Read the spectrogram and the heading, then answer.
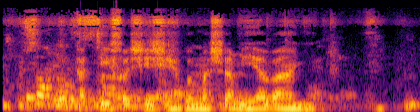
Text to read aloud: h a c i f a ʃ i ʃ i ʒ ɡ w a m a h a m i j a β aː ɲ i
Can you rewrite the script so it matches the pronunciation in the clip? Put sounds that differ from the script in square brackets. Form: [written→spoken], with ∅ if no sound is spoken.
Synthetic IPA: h a [c→t] i f a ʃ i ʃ i ʒ ɡ w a m a [h→ʃ] a m i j a β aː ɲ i

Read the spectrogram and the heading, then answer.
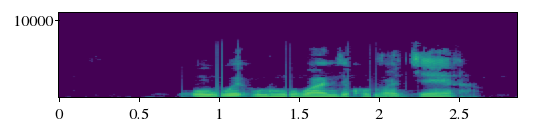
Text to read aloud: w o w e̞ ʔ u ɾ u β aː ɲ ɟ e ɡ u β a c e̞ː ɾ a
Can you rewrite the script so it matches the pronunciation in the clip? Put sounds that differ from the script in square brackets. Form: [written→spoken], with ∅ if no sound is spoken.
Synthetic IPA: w o w e̞ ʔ u ɾ u [β→w] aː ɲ ɟ e [ɡ→k] u [β→v] a c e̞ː ɾ a

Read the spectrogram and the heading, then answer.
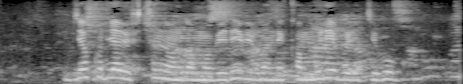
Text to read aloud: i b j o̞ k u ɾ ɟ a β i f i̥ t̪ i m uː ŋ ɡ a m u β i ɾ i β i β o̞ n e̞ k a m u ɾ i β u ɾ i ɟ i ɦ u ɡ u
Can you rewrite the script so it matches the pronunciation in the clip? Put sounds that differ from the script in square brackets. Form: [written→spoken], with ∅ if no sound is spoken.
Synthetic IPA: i b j o̞ k u ɾ ɟ a β i f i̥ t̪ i [m→n] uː ŋ ɡ a m u β i ɾ i β i β o̞ n e̞ k a m u ɾ i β u ɾ i ɟ i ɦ u ɡ u

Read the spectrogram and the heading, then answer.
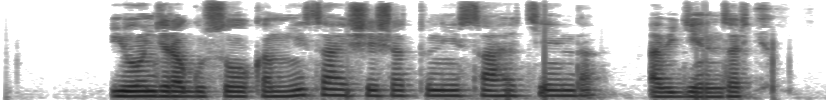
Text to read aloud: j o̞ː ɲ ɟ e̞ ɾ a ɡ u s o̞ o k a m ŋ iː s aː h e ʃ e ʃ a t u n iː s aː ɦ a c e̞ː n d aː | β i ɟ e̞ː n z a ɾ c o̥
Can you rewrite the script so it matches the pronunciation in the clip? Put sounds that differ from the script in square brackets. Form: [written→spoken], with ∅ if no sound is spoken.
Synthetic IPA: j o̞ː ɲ ɟ e̞ ɾ a ɡ u s o̞ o k a m ŋ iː s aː h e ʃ e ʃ a t u n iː s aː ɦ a c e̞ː n d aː | β i ɟ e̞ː n z a ɾ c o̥

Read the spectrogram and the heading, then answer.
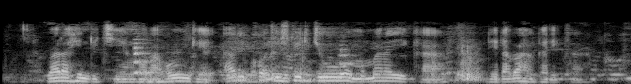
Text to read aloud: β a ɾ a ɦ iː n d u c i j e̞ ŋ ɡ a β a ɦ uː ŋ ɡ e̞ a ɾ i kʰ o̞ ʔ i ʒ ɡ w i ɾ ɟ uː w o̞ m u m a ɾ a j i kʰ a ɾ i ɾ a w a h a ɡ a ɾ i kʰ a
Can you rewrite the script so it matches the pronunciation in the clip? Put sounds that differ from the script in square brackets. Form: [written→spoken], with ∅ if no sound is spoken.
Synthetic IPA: β a ɾ a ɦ iː n d u c i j e̞ ŋ ɡ a β a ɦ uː ŋ ɡ e̞ a ɾ i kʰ o̞ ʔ i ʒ ɡ w i ɾ ɟ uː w o̞ m u m a ɾ a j i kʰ a ɾ i ɾ a [w→β] a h a ɡ a ɾ i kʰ a

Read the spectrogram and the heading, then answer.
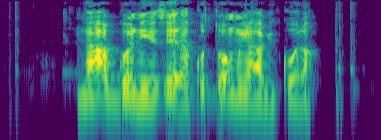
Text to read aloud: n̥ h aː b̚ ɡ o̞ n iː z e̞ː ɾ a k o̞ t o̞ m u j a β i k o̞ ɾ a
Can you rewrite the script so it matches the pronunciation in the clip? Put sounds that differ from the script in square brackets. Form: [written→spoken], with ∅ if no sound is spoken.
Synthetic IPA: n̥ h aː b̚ ɡ o̞ n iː z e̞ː ɾ a k o̞ t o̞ m u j a β i k o̞ ɾ a

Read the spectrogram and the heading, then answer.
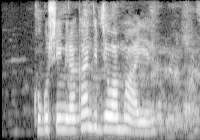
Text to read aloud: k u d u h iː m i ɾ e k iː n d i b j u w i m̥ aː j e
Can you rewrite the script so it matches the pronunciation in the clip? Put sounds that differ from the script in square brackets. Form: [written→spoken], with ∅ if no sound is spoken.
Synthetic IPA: k u [d→ɡ] u [h→ʃ] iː m i ɾ [e→a] k [iː→aː] n d i b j [u→o] w [i→a] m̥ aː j e

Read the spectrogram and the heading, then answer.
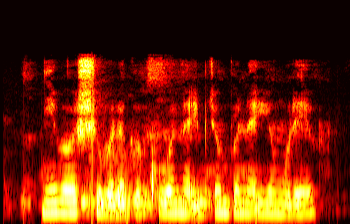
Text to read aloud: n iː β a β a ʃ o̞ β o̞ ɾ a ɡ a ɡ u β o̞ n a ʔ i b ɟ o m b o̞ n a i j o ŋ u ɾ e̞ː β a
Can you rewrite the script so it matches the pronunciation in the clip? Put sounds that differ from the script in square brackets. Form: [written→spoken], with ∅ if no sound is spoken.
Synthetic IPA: n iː β a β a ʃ o̞ β o̞ ɾ a ɡ a [ɡ→k] u β o̞ n a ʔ i b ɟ o m b o̞ n a i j o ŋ u ɾ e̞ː β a

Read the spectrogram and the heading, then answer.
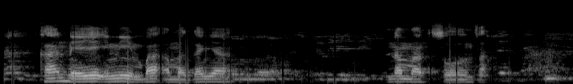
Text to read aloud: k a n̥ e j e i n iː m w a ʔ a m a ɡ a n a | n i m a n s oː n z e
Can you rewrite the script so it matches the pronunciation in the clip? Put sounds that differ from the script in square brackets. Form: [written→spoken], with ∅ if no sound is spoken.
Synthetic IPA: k a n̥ e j e i n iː m [w→b] a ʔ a m a ɡ a [n→ɲ] a | n [i→a] m a n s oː n z [e→a]

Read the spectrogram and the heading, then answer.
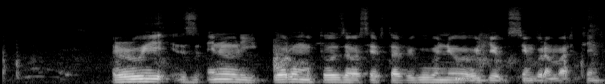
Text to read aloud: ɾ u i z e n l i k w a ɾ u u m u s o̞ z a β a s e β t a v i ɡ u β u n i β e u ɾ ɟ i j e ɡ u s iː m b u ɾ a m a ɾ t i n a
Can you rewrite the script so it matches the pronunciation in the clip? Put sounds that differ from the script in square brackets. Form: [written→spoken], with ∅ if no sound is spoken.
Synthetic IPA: ɾ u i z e n l i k w a ɾ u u m u [s→t] o̞ z a [β→w] a s e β t a v i ɡ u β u n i [β→w] e u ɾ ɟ i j e ɡ u s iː m b u ɾ a m a ɾ t i n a

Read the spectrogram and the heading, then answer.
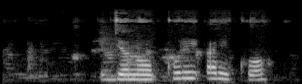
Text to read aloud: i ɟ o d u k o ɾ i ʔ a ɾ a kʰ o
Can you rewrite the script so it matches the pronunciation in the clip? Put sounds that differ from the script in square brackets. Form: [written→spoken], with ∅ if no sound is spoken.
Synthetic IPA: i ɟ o [d→n] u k [o→u] ɾ i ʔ a ɾ [a→i] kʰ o

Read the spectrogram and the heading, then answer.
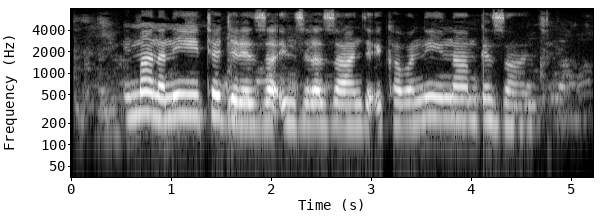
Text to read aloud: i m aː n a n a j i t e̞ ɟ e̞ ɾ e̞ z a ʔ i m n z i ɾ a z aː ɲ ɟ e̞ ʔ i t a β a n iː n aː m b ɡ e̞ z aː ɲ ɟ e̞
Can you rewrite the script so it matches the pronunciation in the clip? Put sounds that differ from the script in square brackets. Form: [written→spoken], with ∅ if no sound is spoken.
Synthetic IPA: i m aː n a n [a→i] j i t e̞ ɟ e̞ ɾ e̞ z a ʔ i [m→∅] n z i ɾ a z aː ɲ ɟ e̞ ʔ i [t→k] a β a n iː n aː m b ɡ e̞ z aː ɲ ɟ e̞

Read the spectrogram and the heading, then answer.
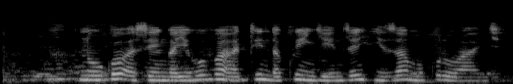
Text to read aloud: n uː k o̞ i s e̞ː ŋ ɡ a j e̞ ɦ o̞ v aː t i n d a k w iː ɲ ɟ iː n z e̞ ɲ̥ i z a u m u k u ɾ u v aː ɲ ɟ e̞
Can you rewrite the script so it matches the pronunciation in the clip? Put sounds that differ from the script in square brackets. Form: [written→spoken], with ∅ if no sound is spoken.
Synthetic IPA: n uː k o̞ [i→a] s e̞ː ŋ ɡ a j e̞ ɦ o̞ v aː t i n d a k w iː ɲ ɟ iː n z e̞ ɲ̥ i z a u m u k u ɾ u [v→w] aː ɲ ɟ e̞

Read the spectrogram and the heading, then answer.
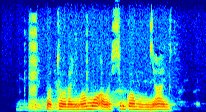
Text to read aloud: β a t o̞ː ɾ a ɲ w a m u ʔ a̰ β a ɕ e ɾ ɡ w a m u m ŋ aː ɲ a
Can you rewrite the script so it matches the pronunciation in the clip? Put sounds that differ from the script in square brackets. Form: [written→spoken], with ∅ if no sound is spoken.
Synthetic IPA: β a t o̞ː ɾ a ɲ w a m [u→o] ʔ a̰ β a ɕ [e→i] ɾ ɡ w a m u m [ŋ→ɲ] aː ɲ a

